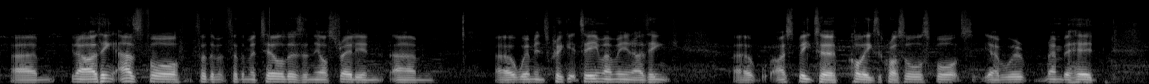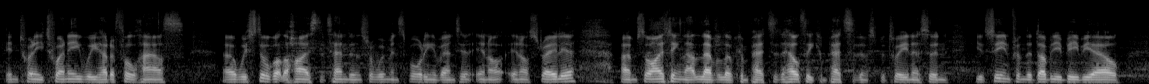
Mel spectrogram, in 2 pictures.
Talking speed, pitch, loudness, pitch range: 200 wpm, 115 Hz, -28 LUFS, 110-120 Hz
